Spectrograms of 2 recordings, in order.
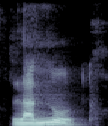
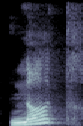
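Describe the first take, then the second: First: "la nôtre" falling, with long closed O. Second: "notre" short, higher and rising, open O. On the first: Teacher contrasts two words, "la nôtre" with closed O. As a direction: round and lengthen the O in "la nôtre". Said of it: "con el acento circunflejo". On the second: Teacher contrasts two words for learners, "notre" with open O. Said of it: "la diferencia entre notre". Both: Shown as a demonstration.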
